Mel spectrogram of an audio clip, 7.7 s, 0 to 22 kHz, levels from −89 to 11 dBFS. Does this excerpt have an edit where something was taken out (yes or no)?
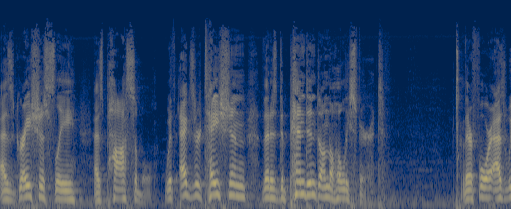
yes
